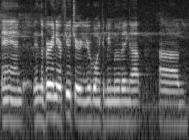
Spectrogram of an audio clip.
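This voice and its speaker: Halting man hosting an outdoor interview. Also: on the high side, little pitch movement, a little hiss or hum, low-quality recording. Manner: halting, many fillers and repeated words. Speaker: interviewer, host. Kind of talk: casual interview questions.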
